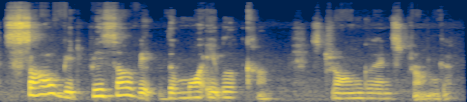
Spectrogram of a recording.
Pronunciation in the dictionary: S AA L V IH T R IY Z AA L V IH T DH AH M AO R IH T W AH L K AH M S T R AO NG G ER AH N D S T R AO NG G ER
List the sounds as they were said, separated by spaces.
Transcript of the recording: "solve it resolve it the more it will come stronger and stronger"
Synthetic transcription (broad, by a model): S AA L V IH T R IY Z AA L V IH T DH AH M AO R IH T W AH L K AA M S T R AO NG G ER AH N S T R AO NG G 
